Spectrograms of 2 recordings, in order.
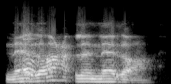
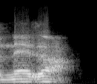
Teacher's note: With no dot, it's like kind of like the Parisian R.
